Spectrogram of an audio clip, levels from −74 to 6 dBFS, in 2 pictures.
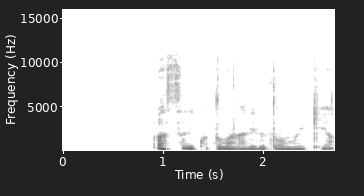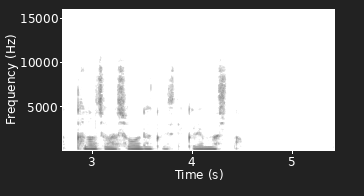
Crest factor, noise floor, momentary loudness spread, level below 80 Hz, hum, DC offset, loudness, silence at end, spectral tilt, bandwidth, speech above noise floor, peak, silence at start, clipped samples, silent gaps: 22 dB; -78 dBFS; 8 LU; -86 dBFS; none; under 0.1%; -38 LUFS; 0.95 s; -4 dB/octave; 11 kHz; 40 dB; -18 dBFS; 0.95 s; under 0.1%; none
